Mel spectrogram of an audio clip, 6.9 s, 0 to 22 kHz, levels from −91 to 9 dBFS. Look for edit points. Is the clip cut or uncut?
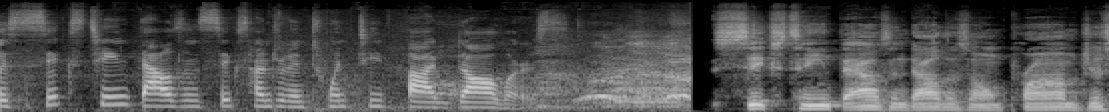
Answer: cut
